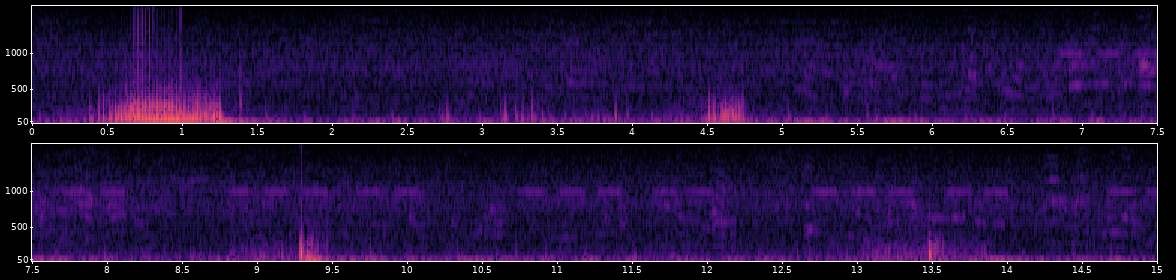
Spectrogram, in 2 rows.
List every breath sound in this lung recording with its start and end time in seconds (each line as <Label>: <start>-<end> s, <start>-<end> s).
Inhalation: 4.45-4.77 s, 9.19-9.51 s, 13.44-13.76 s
